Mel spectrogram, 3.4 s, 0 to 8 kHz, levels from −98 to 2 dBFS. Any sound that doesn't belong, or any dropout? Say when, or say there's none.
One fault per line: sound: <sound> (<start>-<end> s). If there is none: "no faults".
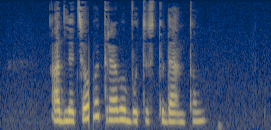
sound: dropout (1.1-1.2 s)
